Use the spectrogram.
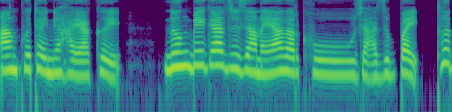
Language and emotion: Bodo, disgusted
